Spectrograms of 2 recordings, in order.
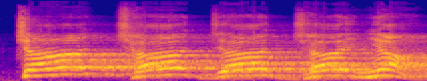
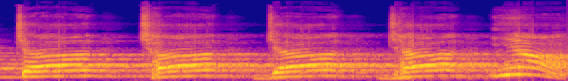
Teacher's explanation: च, छ, ज, झ, ञ ये तालव्य ध्वनि होती है। जीभ का मध्य सिरा ऊपर जाकर तालू को टच करता है।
